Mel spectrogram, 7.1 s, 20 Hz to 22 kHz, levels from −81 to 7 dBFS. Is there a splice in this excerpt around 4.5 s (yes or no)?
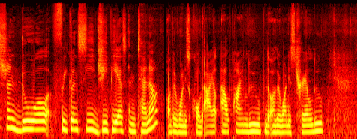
no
